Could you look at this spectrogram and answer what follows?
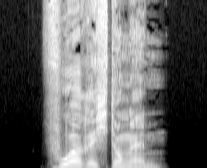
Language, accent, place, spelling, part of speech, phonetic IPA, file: German, Germany, Berlin, Vorrichtungen, noun, [ˈfoːɐ̯ˌʁɪçtʊŋən], De-Vorrichtungen.ogg
- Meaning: plural of Vorrichtung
